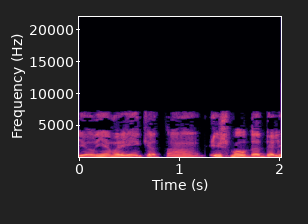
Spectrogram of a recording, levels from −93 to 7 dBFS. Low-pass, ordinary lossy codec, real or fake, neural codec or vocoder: 7.2 kHz; MP3, 32 kbps; real; none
